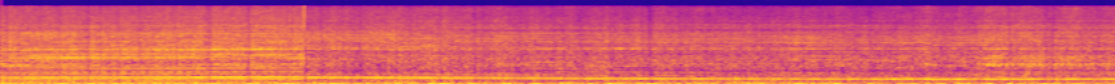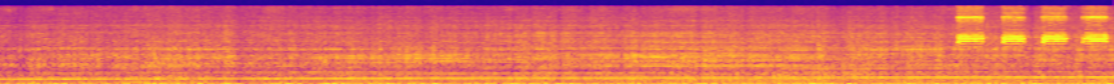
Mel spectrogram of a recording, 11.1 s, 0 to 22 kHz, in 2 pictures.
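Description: Yamaha MT-15's 155 cc liquid-cooled single-cylinder engine pulling at high revs under way. About a second and a half in, its pitch steps down at an upshift, sags for a few seconds, then climbs steadily again as the bike accelerates through the gear.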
